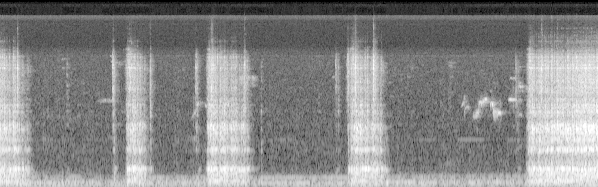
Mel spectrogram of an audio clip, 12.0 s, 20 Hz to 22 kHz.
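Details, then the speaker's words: Puch E50 moped two-stroke, formerly seized; it runs only while the throttle cable sheath is pulled by hand, so it needs an adjuster. Short buzzing bursts with quiet gaps; the suspected aftermarket Chinese carb is probably set up wrong. "it worked when I held the throttle cable out so it needs some sort of adjuster II type thing in there"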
